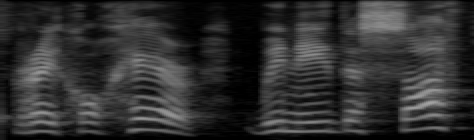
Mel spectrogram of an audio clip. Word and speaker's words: recoger: Okay, recoger. We're learning that the G has a hard G and a soft G. So when you say recoger, that's a soft G sound.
